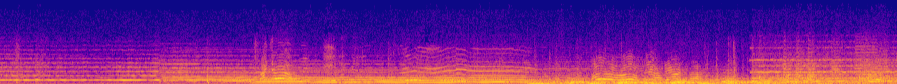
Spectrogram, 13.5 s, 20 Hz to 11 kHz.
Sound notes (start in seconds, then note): 0.6 somber instrumental music; 3.7 yells in foreign language; 4.6 sobbing; 9.4 speaks foreign language; 9.4 tense music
